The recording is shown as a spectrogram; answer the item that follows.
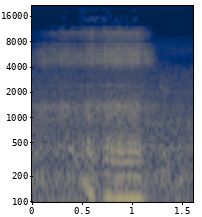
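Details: Low drawn-out snore from Lala, a female Great Pyrenees aged one year seven months, one deep rumbling breath swelling and fading within about a second, with a faint room hum behind it.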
